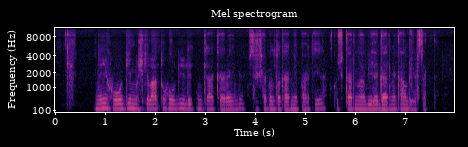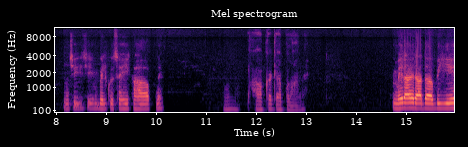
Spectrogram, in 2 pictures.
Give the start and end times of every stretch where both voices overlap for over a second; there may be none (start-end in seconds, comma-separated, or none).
none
